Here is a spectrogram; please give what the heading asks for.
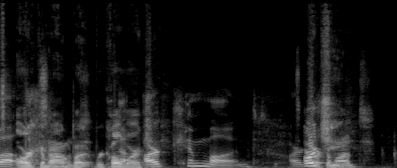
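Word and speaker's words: Archimonde: I know it's Archimond, but we're calling him Archie.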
